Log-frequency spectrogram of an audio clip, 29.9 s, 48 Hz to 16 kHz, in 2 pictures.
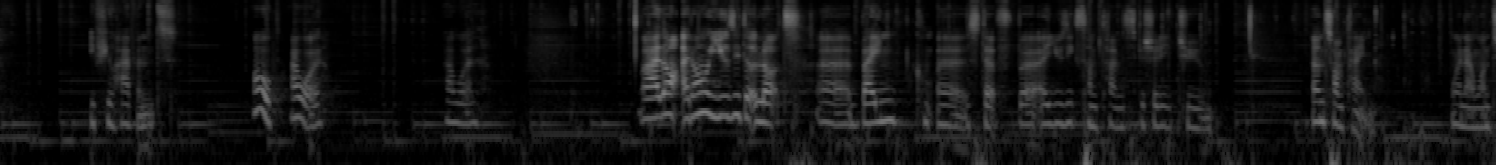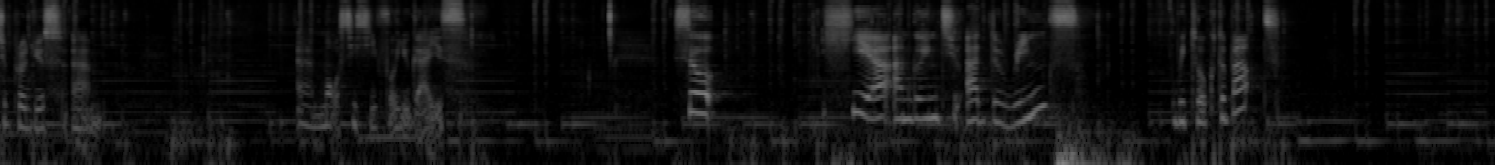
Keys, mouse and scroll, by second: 5.6-6.8 middle drag, 7.2-8.3 middle drag, 8.7 middle click, 9.4 middle click, 9.8 middle click, 11.7-15.0 middle drag, 16.0-18.7 right drag, 18.7 ctrl+b, 21.8-24.1 middle drag, 22.5 ctrl+z, 24.1 right click, 24.6 ctrl+z, 28.1 ctrl+b.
